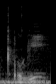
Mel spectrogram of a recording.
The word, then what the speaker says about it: Hygge: Okay, so that's how I light my Outbacker Hygge, Hygge, H-Y-G-G-E, I think it's pronounced.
